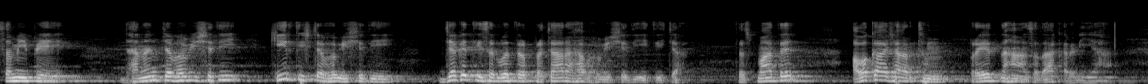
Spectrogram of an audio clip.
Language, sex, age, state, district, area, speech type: Sanskrit, male, 45-60, Karnataka, Shimoga, rural, spontaneous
